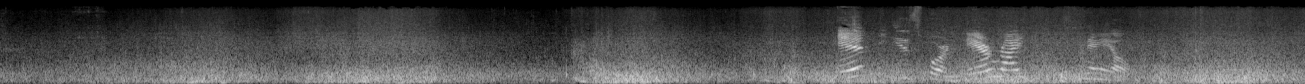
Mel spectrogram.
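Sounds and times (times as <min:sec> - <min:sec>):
ocean surf rushing: 0:00.0 - 0:13.0.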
